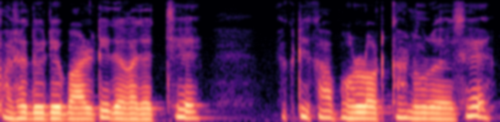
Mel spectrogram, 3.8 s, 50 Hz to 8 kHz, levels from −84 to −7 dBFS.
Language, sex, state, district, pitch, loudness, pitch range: Bengali, male, Assam, Hailakandi, 145 Hz, -16 LUFS, 140-165 Hz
